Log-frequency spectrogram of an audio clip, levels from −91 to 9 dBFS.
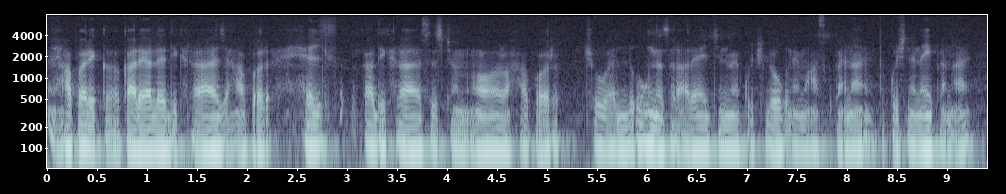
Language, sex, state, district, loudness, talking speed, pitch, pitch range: Hindi, male, Bihar, Jamui, -18 LUFS, 240 wpm, 100 Hz, 95-105 Hz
